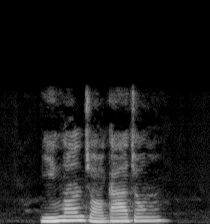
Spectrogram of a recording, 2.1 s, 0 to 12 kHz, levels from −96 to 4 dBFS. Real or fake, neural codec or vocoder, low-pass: fake; codec, 16 kHz, 4 kbps, FreqCodec, larger model; 7.2 kHz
